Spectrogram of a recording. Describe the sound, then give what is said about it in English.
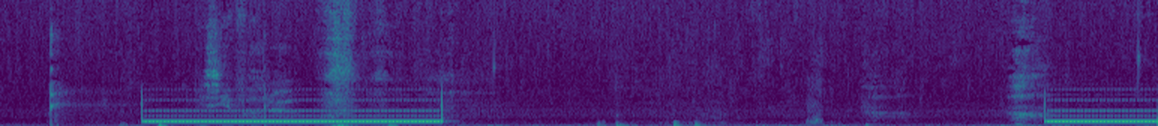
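An outgoing phone call to a woman sounds a loud, steady tone for about two seconds, then returns near the end, with faint murmuring and small background noises in the gap; it does not do the double ring. “That didn't even do the double ring.”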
